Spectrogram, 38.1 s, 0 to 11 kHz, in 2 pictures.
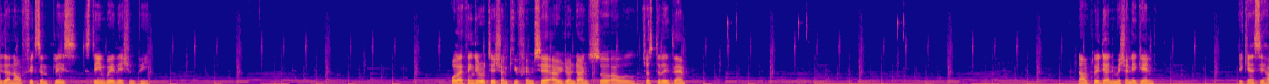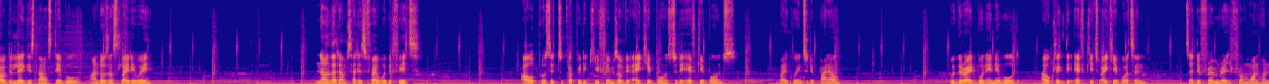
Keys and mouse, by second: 1.2 space, 1.5 click, 1.7 space, 4.9 space, 6.9 space, 9.8 click, 10.2 Delete, 10.8 click, 11.2 Delete, 12.0 click, 12.7 Delete, 13.3 click, 13.9 Delete, 15.5 click, 15.8 space, 21.6 space, 22.3 space, 23.1 space, 24.6 click, 26.4-34.8 middle drag, 37.2 KP_0.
